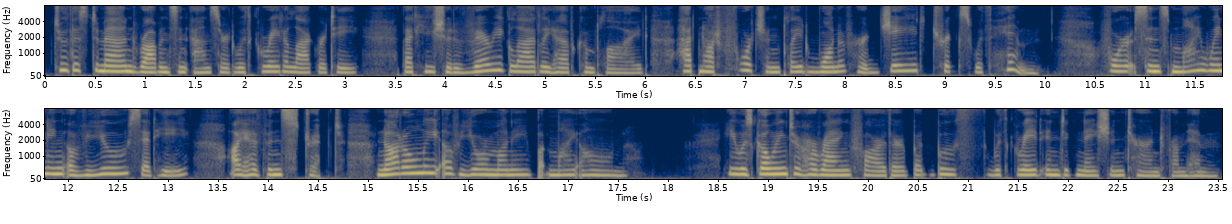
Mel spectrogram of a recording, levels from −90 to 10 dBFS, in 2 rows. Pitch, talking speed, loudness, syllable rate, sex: 210 Hz, 155 wpm, -18 LUFS, 4.3 syllables/s, female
